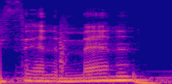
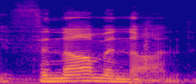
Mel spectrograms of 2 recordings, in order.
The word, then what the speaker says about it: phenomenon: Phenomenon, il a dit phénomon parce qu'en anglais on dit phénoménon, tu vois. Fen phénoménon. Lui, il a dit phenomanon.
